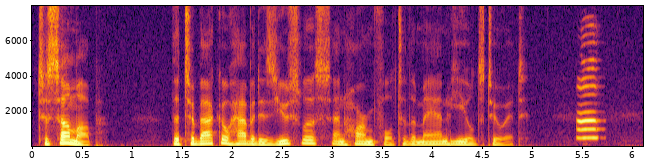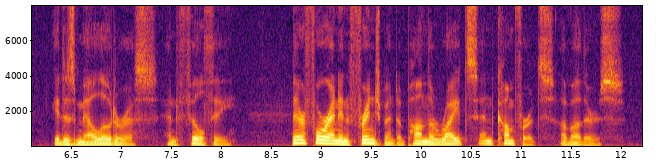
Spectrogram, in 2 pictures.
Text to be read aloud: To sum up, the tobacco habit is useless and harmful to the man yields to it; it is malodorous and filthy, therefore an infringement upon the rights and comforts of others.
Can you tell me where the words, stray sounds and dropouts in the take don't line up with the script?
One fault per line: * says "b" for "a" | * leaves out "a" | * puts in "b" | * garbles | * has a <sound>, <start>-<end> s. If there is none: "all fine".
* has a laugh, 5.4-5.8 s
